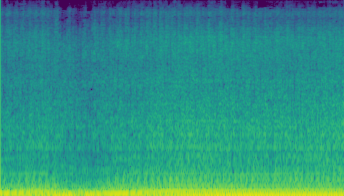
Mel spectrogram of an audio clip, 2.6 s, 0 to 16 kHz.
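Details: 1992 Cavalier Diplomat, pre-facelift, being returned to the road after three-plus years. A low rumble with a slightly uneven beat just after a hard start; not running quite right, and the owner suspects it needs a head gasket.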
